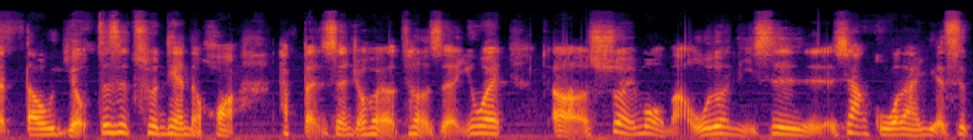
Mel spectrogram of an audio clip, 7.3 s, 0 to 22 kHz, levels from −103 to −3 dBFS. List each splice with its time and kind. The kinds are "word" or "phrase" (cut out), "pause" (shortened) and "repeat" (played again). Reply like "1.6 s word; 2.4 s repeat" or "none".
4.0 s pause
